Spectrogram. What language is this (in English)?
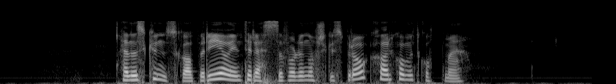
Norwegian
